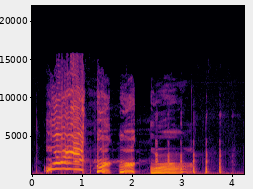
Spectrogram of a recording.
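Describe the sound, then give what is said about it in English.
A person imitates a pig squeal: a long, high, strained squeal, then two short grunting bursts and another raspy squeal, trailing off into a few faint clicks. “Are you good at squealing like a pig?”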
